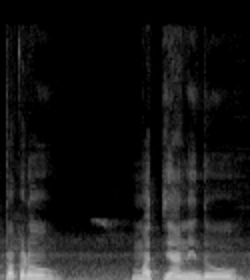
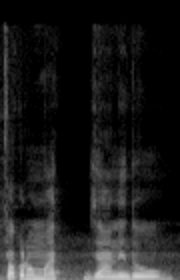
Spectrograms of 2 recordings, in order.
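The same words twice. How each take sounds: First: The pause comes after पकड़ो. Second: The pause comes after मत.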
